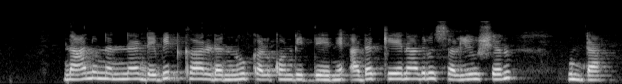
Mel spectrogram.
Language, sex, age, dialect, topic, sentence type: Kannada, female, 36-40, Coastal/Dakshin, banking, question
